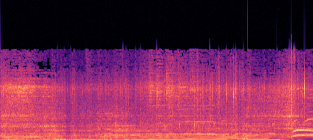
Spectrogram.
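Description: Live band holding a long sustained closing chord, which cuts off near the end as the crowd starts cheering and whooping.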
